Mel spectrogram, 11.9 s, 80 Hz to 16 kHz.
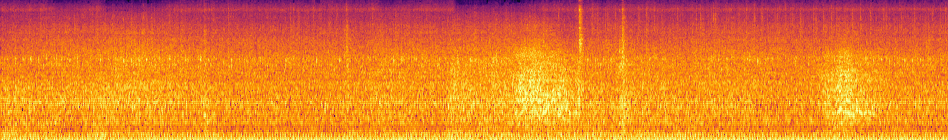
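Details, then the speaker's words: International 454 British diesel loader tractor driven in third gear, high range, after its missing was cured: steady, even drone with some wind noise, no miss, sputter or smoke. Normal running under load. "It's running pretty good. Not missing. Not sputtering. And not smoking either, which is like I said, it it cleaned up pretty damn well."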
